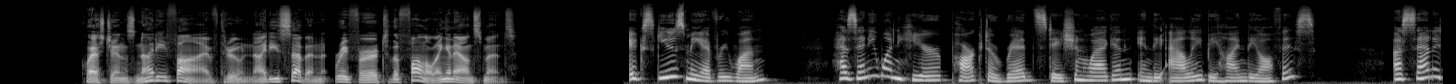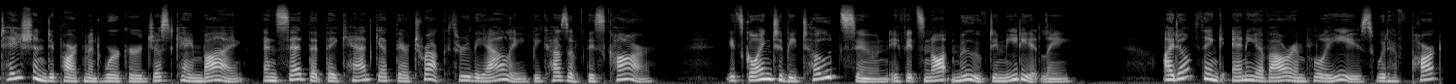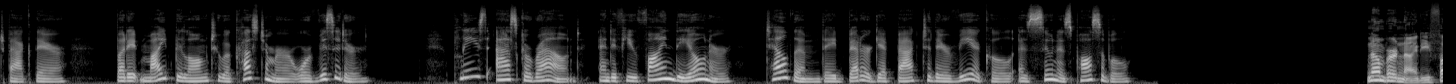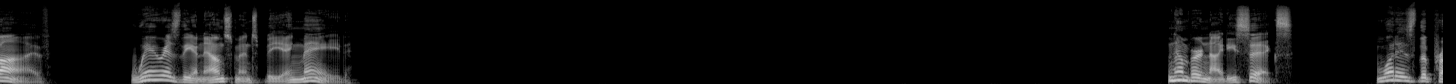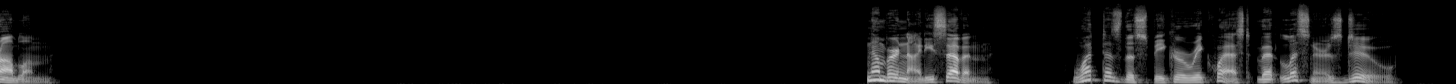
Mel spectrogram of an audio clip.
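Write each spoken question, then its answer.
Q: Where is the announcement being made?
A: In an office

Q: What is the problem?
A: A car is blocking the alley

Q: What does the speaker request that listeners do?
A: Ask around to find the car's owner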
